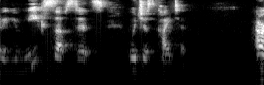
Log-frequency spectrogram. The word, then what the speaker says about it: chitin: Looks like it should be pronounced chitin, but it is not. It is chitin.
